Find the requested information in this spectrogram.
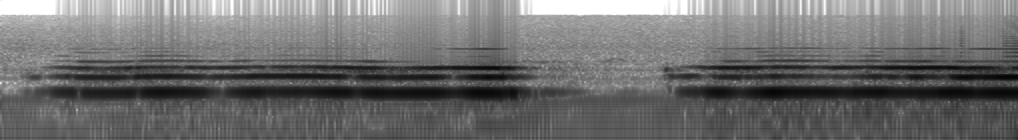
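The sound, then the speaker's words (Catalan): A horn is blown in two long, steady blasts at a mid pitch, each sustained for a couple of seconds with a brief pause between them. The tone is loud and reedy, with no talking. “Els missatges senten el corn i se posen a estirar.”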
